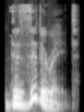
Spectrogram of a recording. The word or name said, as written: desiderate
